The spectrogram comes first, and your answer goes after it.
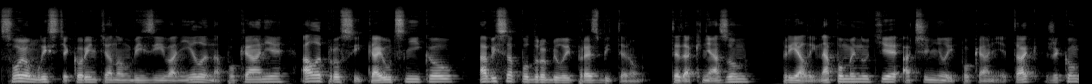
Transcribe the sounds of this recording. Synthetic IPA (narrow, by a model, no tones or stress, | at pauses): fsʋɔjɔmliscɛkɔɾincanɔmʋiziːʋaɲɪɛlɛnːa̰pɔkaːɲɪɛʔalɛpɾɔsiːkajuːt͡sɲiːkɔʊ | ʔabisapɔd̪ɾɔbilipɾʔɛzbit̪ɛɾɔm | t̪ɛd̪akɲazɔm | pɾijalḭnapɔmɛnucɪɛʔat͡ʃiɲilipɔka̰ːɲɪɛ̰t̪aɡʒɛkɔŋ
